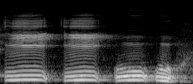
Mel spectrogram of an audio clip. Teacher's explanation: ये जो 4 स्वर हैं हमारे पास वो ऐसे हैं कि इनका उच्चारण करते समय जो जीवा है वो थोड़ी ऊपर उठ जाती है और तालु से टच होने की कोशिश करती है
